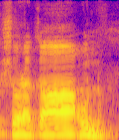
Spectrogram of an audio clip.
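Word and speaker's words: شركاء: So this should be pronounced at shurakaun. Okay. So the correct recitation is, you have to stretch this word shurakaun.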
